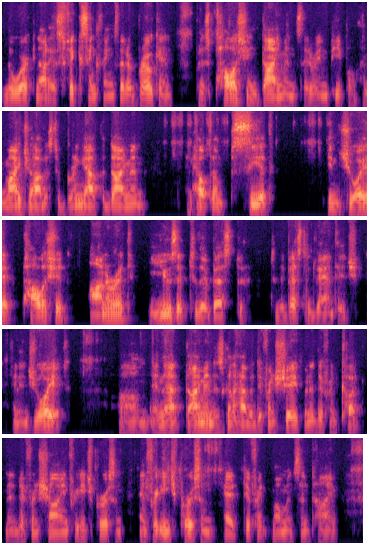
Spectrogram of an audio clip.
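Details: Adult male speaker; ordinary fluent speech.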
